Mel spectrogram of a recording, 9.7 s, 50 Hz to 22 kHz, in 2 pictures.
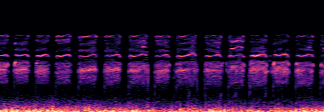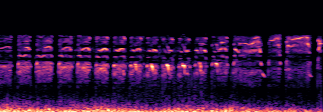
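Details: Osprey at the Loch Garten nest, Scotland, with chicks on 5 July; long, steady train of clipped, shrill chirps, roughly three a second, over strong wind rumble.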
